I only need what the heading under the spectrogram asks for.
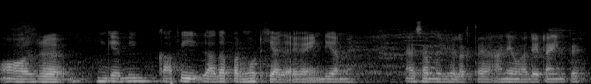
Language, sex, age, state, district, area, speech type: Urdu, male, 18-30, Bihar, Darbhanga, urban, spontaneous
